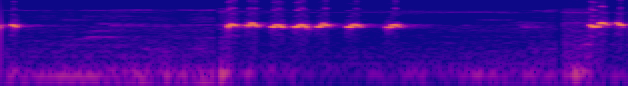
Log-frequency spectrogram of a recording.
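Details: Yellow-vented bulbul song as a lure for other bulbuls to reply: a brief note, then a slower run of about seven separate chirpy notes on one pitch, followed by the start of another phrase, with soft low rumbling.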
